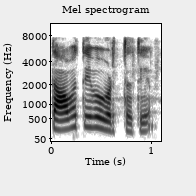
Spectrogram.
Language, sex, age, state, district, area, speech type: Sanskrit, female, 18-30, Karnataka, Bellary, urban, spontaneous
